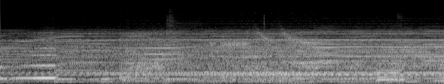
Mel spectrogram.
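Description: Ambient electronic music from a tablet synthesizer app: a held low note gives way, about half a second in, to a steady warbling drone with a fast pulse, with a few falling high sweeps past the middle.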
